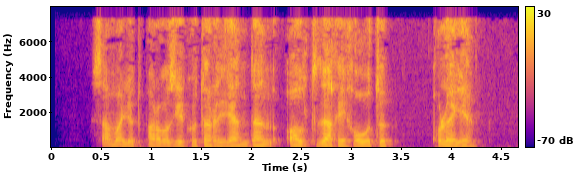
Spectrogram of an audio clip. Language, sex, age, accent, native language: Uzbek, male, 18-24, Farg'ona, Uzbek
